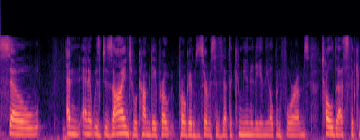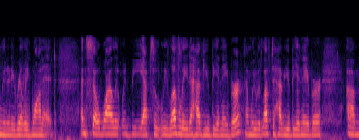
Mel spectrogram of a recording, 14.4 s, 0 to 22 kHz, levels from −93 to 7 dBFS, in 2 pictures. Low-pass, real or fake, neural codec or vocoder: 7.2 kHz; real; none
